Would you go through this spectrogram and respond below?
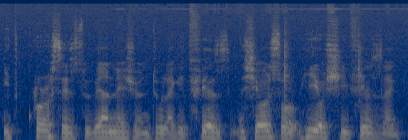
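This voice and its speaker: A man's voice: mid-range voice, fairly even intonation, moderate pace, warm tone, rough recording. A man from Uganda, a musician being interviewed, talking earnestly in a casual chat and often saying "you know" as he restarts phrases. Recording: faint background hiss.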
